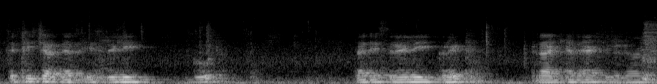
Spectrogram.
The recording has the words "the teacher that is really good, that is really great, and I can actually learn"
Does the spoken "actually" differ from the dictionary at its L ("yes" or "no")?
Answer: yes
